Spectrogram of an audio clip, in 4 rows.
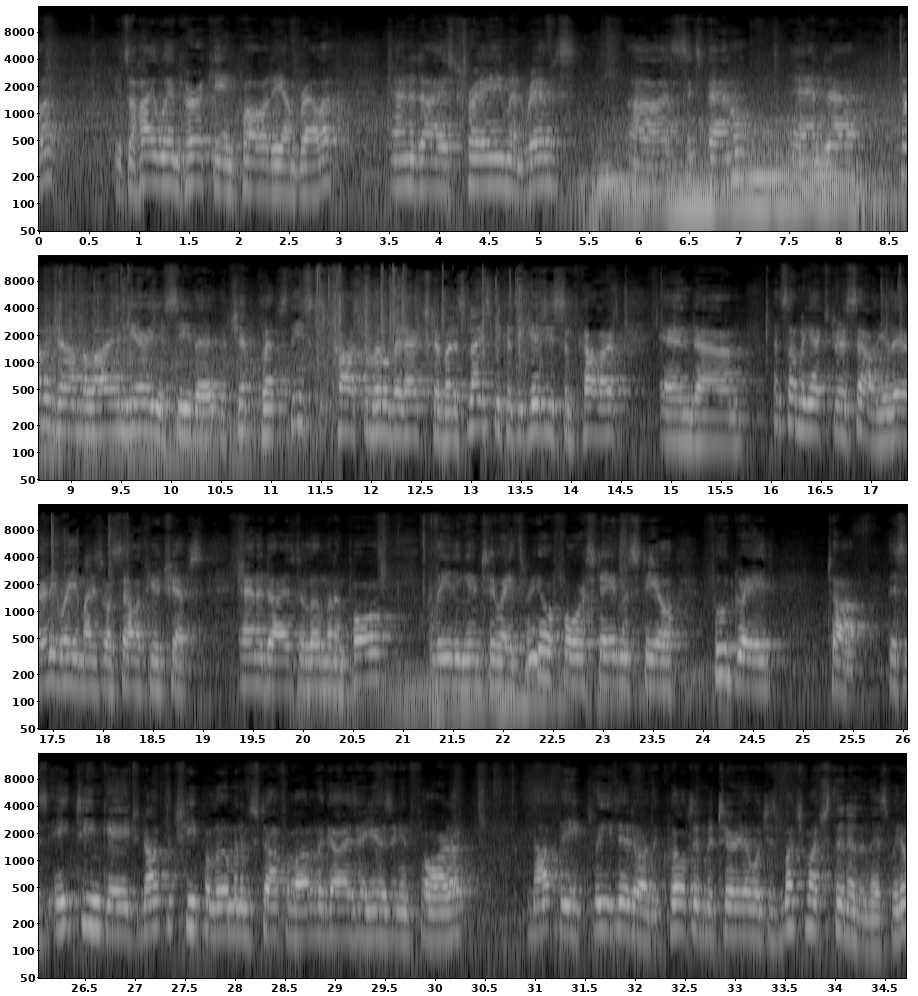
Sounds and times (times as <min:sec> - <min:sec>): Speech: 0:00.0 - 0:00.2, 0:00.8 - 0:30.4, 0:31.0 - 0:34.7.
